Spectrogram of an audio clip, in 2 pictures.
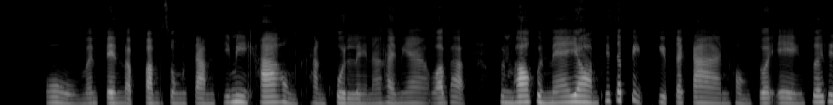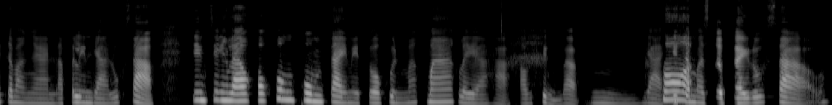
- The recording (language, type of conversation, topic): Thai, podcast, คุณช่วยเล่าเรื่องวันรับปริญญาที่ประทับใจให้ฟังหน่อยได้ไหม?
- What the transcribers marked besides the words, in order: tapping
